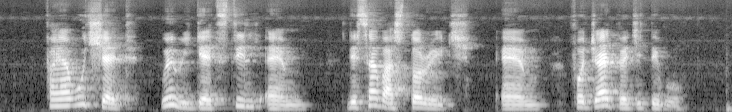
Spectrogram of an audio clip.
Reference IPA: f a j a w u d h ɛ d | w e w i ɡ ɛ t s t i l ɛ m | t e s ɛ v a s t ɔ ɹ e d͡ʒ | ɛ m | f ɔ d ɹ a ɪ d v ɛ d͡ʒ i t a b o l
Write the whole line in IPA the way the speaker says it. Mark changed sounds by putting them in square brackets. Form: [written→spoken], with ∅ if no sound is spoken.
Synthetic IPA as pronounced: f a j a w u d [h→ʃ] ɛ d | w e w i ɡ ɛ t s t i l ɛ m | [t→d] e s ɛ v a s t ɔ ɹ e d͡ʒ | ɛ m | f ɔ d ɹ a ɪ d v ɛ d͡ʒ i t [a→e] b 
